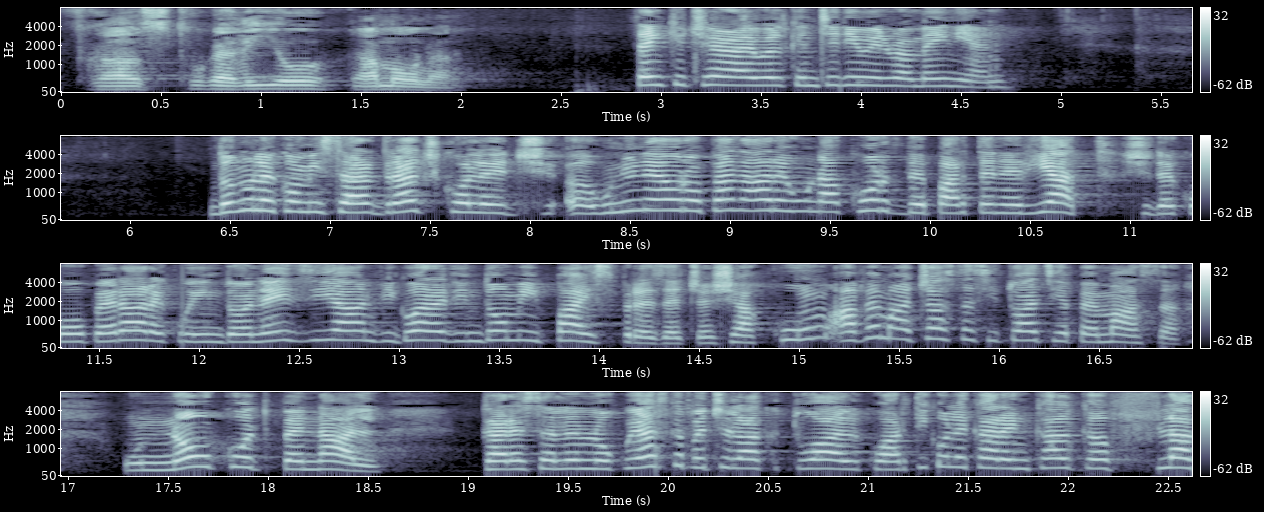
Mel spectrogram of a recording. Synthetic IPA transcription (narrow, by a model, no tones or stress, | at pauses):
fɾawst̪uɡaɾioramona̰ | θɛŋkʲjut͡ʃeɾajwilkə̃nt̪injuinromejniən | d̪o̞mnule̞ko̞misard̪ɾad͡ʒʲko̞le̞d͡ʒʲuniuneaeuɾo̞peanəaɾe̞unako̞rd̪ːe̞part̪e̞ne̞ɾiat̪ʃid̪e̞ko̞ːpe̞ɾaɾe̞kuind̪o̞ne̞ziaɨnviɡoaɾe̞d̪ind̪o̞omijpajspɾeze̞t͡ʃe̞ʃiakuma̰ve̞mat͡ʃast̪əsit̪uat̪sije̞pe̞masə | unːo̞wko̞d̪pe̞nal | kaɾe̞səlɨnlo̞kujaskəpe̞t͡ʃe̞lakt̪ualkuart̪iko̞le̞kaɾe̞ɨŋkalkəfla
